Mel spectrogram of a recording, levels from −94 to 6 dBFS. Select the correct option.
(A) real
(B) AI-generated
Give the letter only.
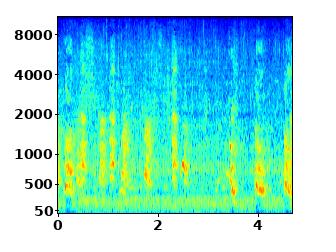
A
